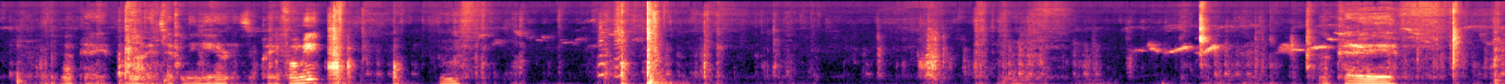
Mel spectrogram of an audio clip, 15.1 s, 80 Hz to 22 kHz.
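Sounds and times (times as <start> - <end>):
short squeaks: 5.9 - 6.5.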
